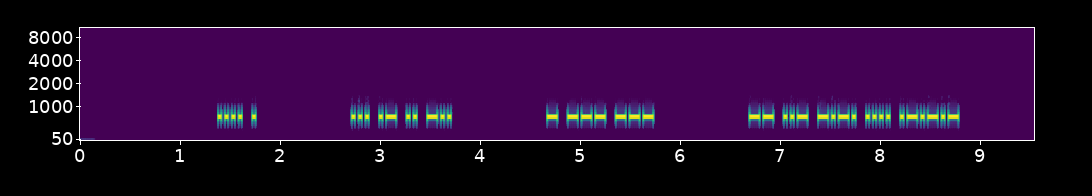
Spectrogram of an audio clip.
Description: Morse code, heard as a keyed tone, about 34 wpm, 700 Hz. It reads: HE SAID TOO MUCH.
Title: 4x Word-Spacing - Sentences from Top 200 Words - 35wpm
